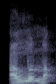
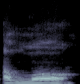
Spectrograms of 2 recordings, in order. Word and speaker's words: আল্লাহ: এটাকে বলা হয়েছে যে এই যে আল্লাহ শব্দটা, এবং যখন আপনি উচ্চারণ করেন আল্লাহ, আল্লাহ, দেখবেন এটা মুখের ভিতর থেকে একবারে, মুখের মাঝখান থেকে, জিহ্বাটা যে তালুর মধ্যে লাগবে পুরা মুখের মাঝখান থেকে আসবে শব্দ। আমরা যখন উচ্চারণ করি সাধারণত ঠোঁট ইউজ করি অধিকাংশ শব্দের ক্ষেত্রে, কিন্তু আল্লাহ শব্দটা ইউজ করতে, উচ্চারণ করতে ঠোঁটের কোনো কাজ নাই।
